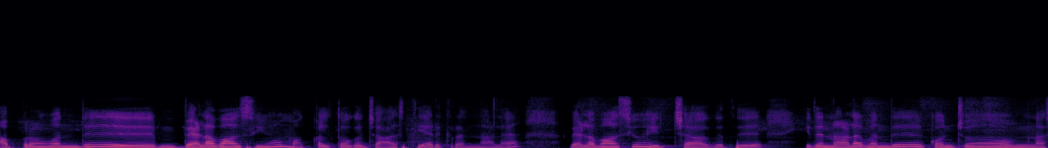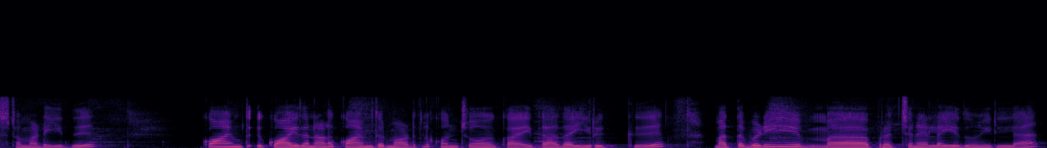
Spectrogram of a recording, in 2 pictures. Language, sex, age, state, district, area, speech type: Tamil, female, 18-30, Tamil Nadu, Coimbatore, rural, spontaneous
